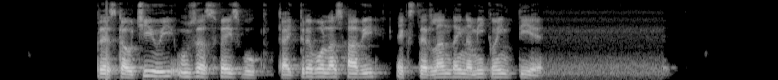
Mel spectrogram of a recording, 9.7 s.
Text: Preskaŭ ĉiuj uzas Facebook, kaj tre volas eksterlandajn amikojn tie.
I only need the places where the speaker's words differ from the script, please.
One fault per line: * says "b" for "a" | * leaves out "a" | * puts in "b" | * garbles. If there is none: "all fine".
* puts in "havi"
